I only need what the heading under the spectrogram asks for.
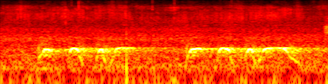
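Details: An owl hoots at a camper in a snowy campground on a cold winter night beside a campfire. It gives two quick runs of four soft, low hoots, each run lasting about a second, against a quiet night background.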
